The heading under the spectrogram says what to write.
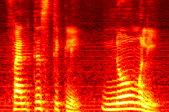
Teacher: খুব সংক্ষেপে আমাদেরকে কালির পরিবর্তে বলতে হবে ক্লি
